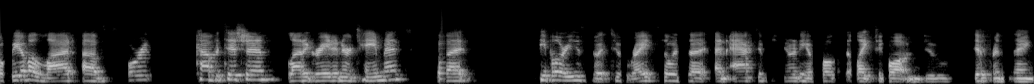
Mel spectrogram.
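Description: Lively in intonation, a woman speaks at a fairly quick pace with a fairly low pitch. She has a Minnesota accent. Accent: Minnesota, nasal. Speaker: venue sales and marketing director. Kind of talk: interview.

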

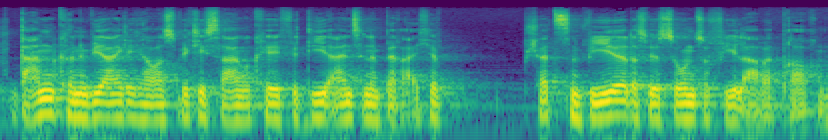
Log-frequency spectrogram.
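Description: Amid noticeable background noise, a man with a very deep, low pitch talks fairly quickly, his intonation fairly even. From South Tyrol. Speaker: web designer and agency founder. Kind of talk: casual interview.

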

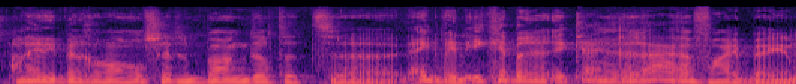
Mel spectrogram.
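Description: A man talks at a fairly quick pace with lively intonation and a fairly high pitch. Noticeable background noise runs underneath. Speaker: podcast host. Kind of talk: casual chat. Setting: pub.

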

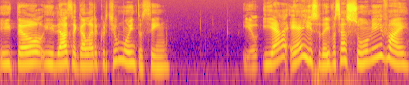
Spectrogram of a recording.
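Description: On a very clean recording with a silent background, a woman speaks at a moderate pace in a high voice with lively intonation. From Brazil. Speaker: comedian. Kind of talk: casual chat.

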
